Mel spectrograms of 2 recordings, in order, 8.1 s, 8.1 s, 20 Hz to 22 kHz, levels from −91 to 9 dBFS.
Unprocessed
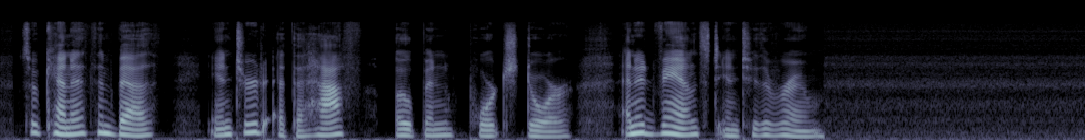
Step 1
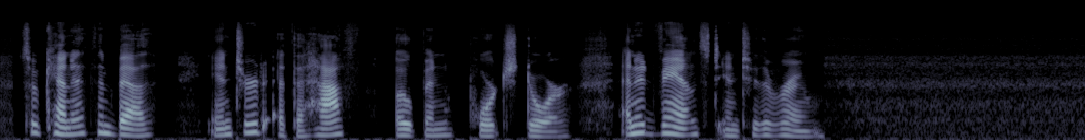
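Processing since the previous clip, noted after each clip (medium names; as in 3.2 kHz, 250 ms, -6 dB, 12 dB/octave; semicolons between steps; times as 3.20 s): three-band isolator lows -12 dB, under 370 Hz, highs -19 dB, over 7.8 kHz; reverb removal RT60 0.65 s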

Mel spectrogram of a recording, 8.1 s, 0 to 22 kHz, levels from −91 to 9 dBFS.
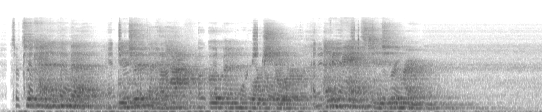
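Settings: compression, threshold -33 dBFS, peak gain reduction 13 dB; delay 80 ms -23.5 dB; reverberation RT60 1.6 s, pre-delay 151 ms, DRR -8.5 dB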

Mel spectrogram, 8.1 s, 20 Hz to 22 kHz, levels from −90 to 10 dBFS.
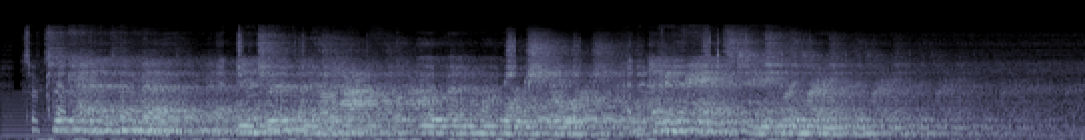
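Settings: tape echo 480 ms, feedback 53%, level -7 dB, low-pass 5.4 kHz; mains buzz 120 Hz, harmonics 14, -52 dBFS -5 dB/octave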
